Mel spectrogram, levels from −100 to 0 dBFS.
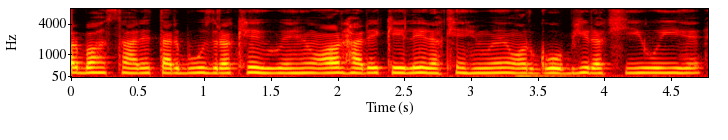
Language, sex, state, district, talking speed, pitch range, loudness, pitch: Hindi, female, Bihar, Gopalganj, 215 wpm, 205-215 Hz, -31 LUFS, 210 Hz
